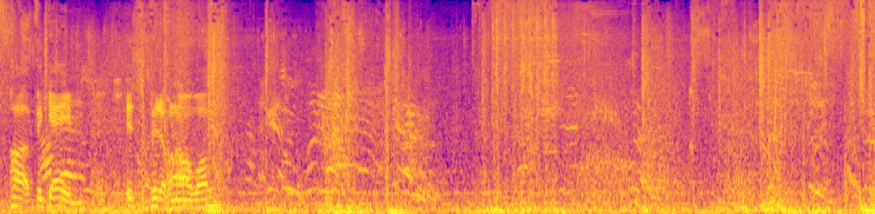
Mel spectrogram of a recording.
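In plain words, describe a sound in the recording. Gunfire and impacts crackle.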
